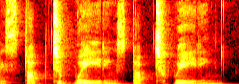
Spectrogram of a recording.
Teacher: Então, stopped, você bota o D assim ali, tá? Stopped, mas não precisa forçar para que esse D soe.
